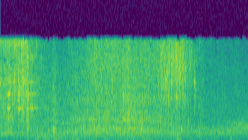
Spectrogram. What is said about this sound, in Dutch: Ach, het is verschrikkelijk. Wat gaat zo'n grote boot En ik sloep eh, zwaaien aan, aan hun, hun, hun takelinstallaties eh, in het rond in deze enorme bulderen storm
